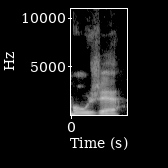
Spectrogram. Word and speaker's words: Angers: Angers. That's how you pronounce it. Yeah. Sounds like orange, but yeah.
